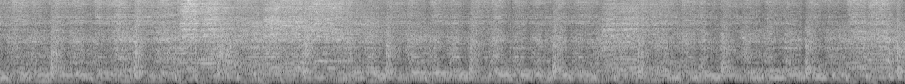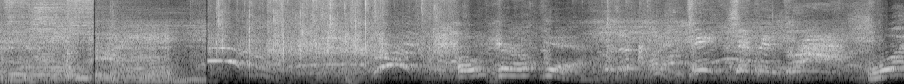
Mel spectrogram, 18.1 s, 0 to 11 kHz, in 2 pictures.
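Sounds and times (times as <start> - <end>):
thrash metal band playing: 0.0 - 11.2
people shouting: 1.7 - 4.0.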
